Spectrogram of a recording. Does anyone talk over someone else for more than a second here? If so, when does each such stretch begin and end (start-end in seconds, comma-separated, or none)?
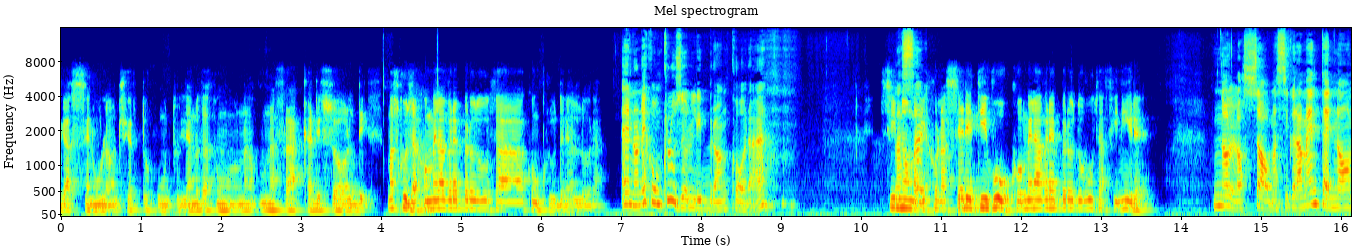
none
